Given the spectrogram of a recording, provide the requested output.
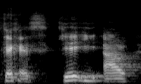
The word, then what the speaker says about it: Kerkez: Now they have some other defenders, and by there's this player called Kekes. I don't know the pronunciation is Kekes. Kerkez.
